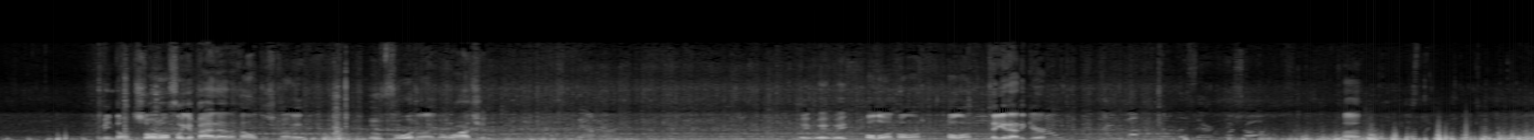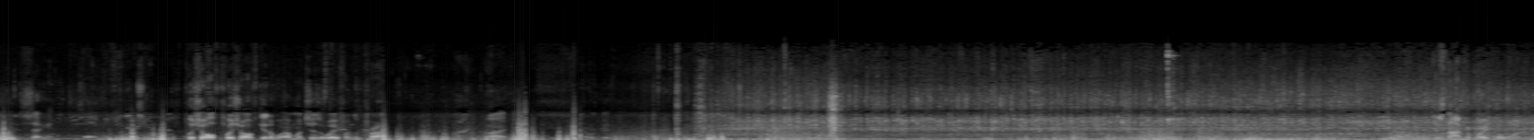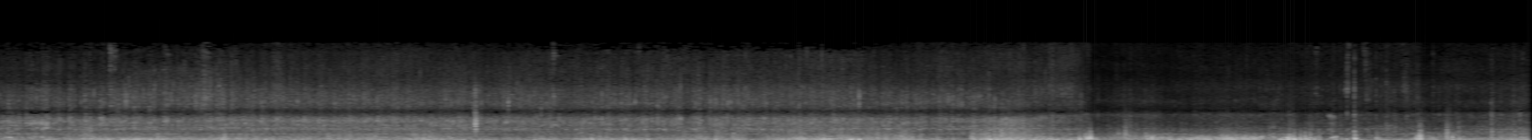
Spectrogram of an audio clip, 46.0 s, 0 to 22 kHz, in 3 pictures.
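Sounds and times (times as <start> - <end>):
motorboat engine idling: 0.0 - 46.0
wind: 0.0 - 46.0
water wash: 0.9 - 14.6, 22.1 - 46.0.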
